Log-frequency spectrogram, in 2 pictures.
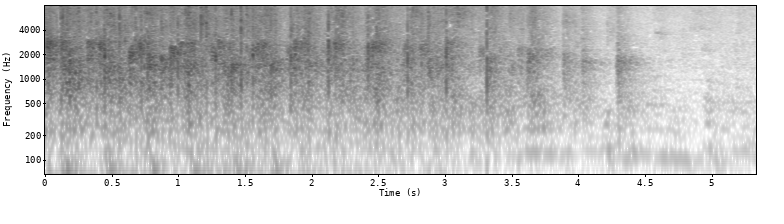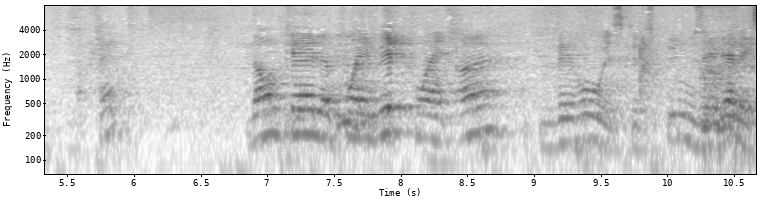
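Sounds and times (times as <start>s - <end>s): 
audience applause: 0.0s - 4.6s
speech: 6.9s - 10.6s.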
